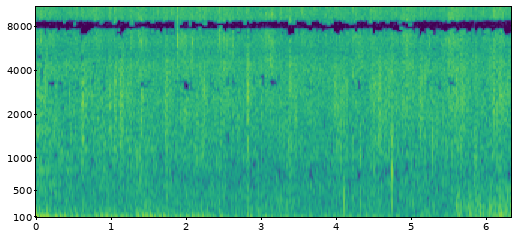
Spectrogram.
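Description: Footsteps crunch slowly over wet ground outdoors.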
